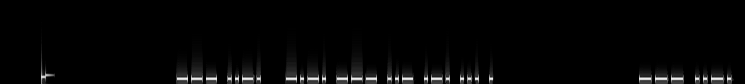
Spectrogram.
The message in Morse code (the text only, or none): OF COURSE OF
